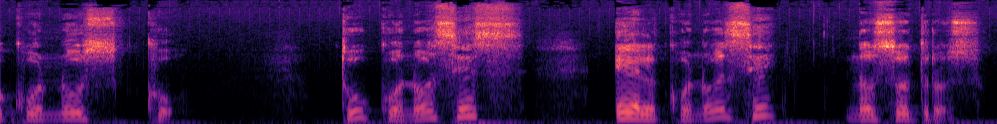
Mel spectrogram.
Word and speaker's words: conozco: Pas prononcer Z dans tant que Z en français, mais sinon c'est un couillon S. C'est yo conozco.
